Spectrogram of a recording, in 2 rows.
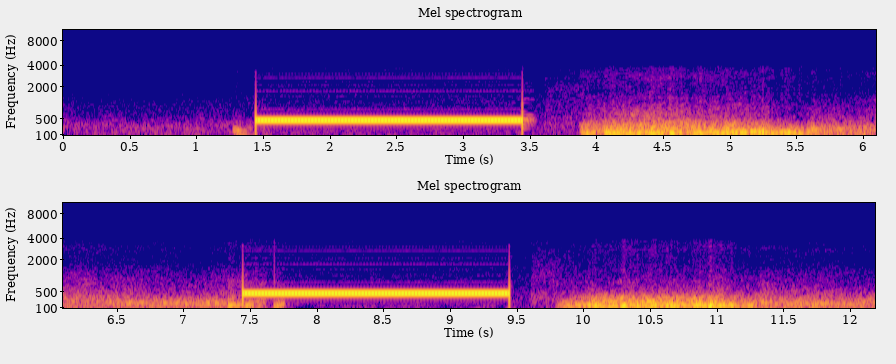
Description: Ringback tone (North America), 440 + 480 Hz.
